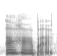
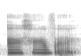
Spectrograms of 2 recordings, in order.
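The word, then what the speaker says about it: אהבה: see ahaba but interestingly this is not really pronounced ahaba it has that bism going on and the actual pronunciation is ahava or or ahaya okay and so this is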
